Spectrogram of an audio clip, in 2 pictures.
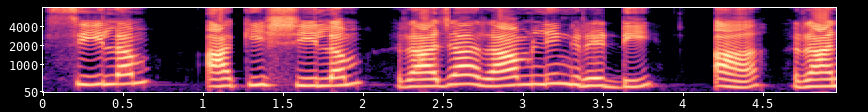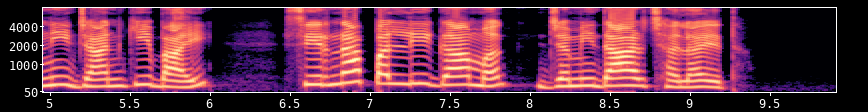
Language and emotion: Maithili, neutral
